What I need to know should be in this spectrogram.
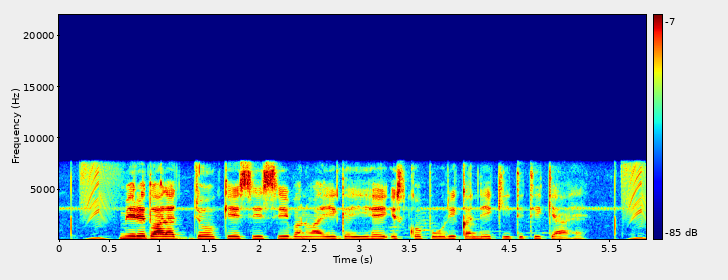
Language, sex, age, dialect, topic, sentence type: Hindi, female, 36-40, Garhwali, banking, question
